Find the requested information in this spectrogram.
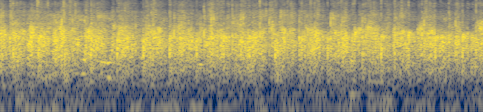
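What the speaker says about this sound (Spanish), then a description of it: "Un aplauso otra vez para los ponentes." Steady audience applause for the panel speakers at a cultural hip hop event, a dense, continuous clapping that holds at an even level throughout with no talk over it.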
